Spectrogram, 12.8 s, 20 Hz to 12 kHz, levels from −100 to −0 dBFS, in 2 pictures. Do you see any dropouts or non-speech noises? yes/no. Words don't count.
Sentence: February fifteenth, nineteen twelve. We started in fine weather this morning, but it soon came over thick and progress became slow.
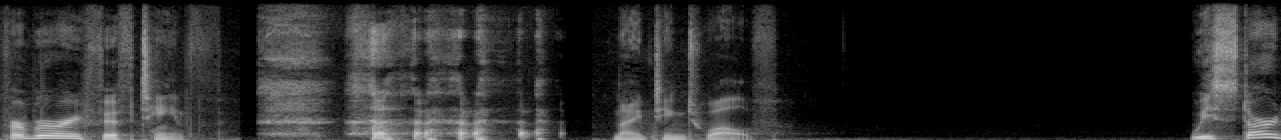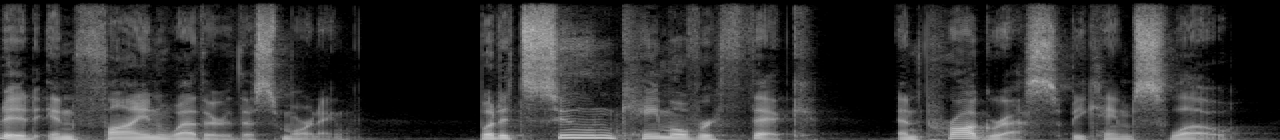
yes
